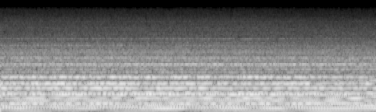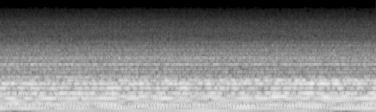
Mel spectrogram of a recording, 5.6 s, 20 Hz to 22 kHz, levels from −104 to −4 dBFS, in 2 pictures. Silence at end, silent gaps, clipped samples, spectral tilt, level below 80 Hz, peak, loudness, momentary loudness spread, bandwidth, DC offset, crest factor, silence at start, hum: 0 s; none; under 0.1%; -8.5 dB/octave; -38 dBFS; 0 dBFS; -14 LUFS; 2 LU; 7.8 kHz; under 0.1%; 12 dB; 0 s; none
